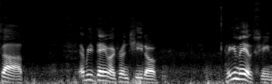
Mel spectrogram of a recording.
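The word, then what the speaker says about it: Chido: She uh sends me these, and by Cheeto, not Cheeto like the one you eat or name is spelled Ch I D O.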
